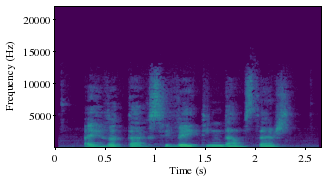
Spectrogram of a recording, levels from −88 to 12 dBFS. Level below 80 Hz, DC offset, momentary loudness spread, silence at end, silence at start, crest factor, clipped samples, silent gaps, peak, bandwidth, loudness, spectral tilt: -60 dBFS; under 0.1%; 6 LU; 0.35 s; 0.3 s; 16 dB; under 0.1%; none; -16 dBFS; 13 kHz; -33 LUFS; -5.5 dB/octave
